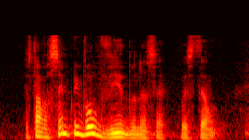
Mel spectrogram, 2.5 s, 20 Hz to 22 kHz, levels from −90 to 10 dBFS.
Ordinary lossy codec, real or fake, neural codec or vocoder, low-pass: none; fake; codec, 16 kHz, 4 kbps, FunCodec, trained on Chinese and English, 50 frames a second; none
